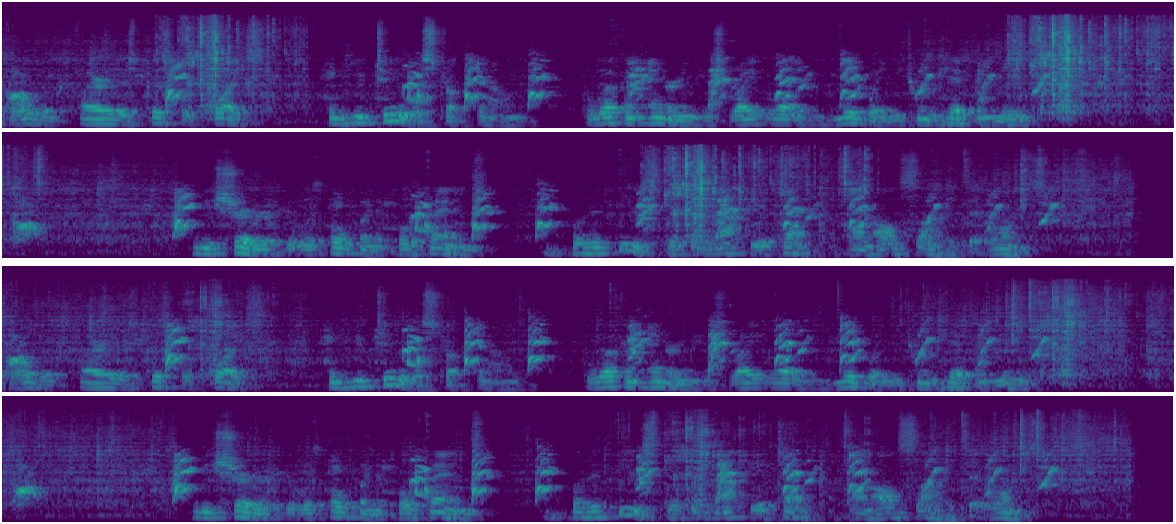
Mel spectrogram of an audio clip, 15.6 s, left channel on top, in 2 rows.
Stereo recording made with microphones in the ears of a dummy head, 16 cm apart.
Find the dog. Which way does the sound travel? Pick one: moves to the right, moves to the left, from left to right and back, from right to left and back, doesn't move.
doesn't move.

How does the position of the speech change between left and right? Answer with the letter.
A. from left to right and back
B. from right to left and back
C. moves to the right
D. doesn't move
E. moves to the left
C.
